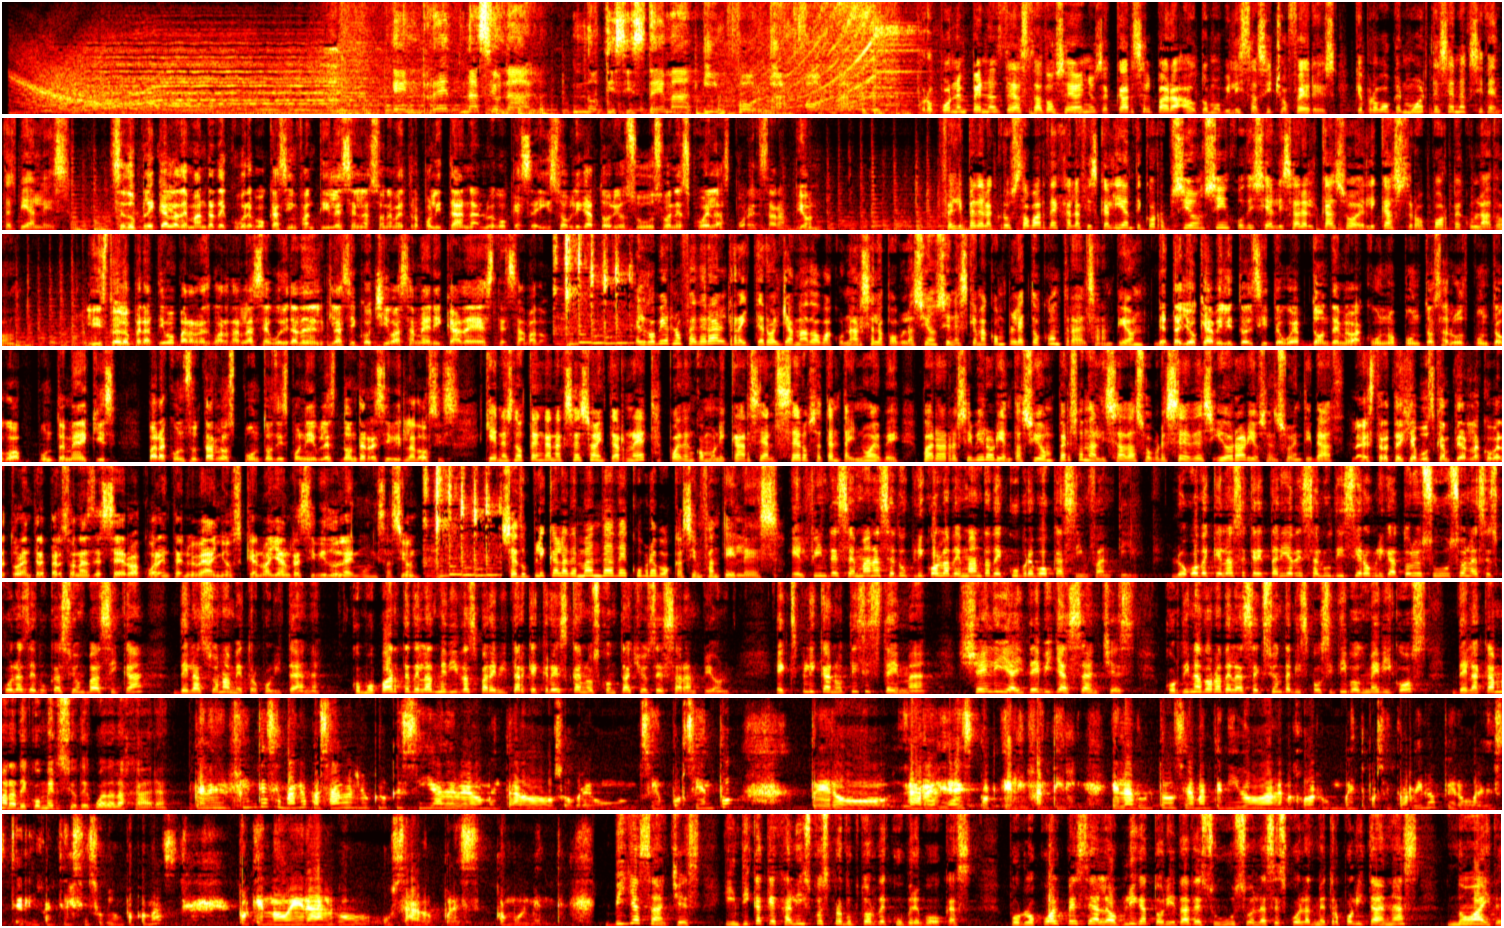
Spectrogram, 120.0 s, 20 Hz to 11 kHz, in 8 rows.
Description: Noticiero 14 hrs. – 12 de Febrero de 2026
Resumen informativo Notisistema, la mejor y más completa información cada hora en la hora.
